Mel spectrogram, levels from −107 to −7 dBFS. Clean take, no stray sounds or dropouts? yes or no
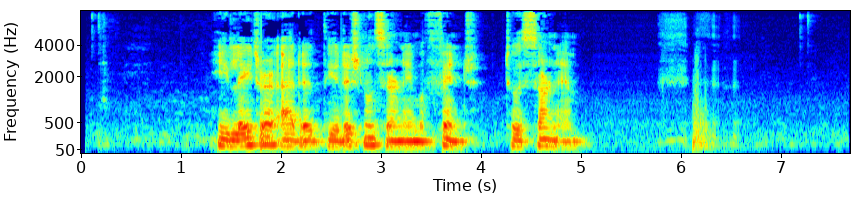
no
